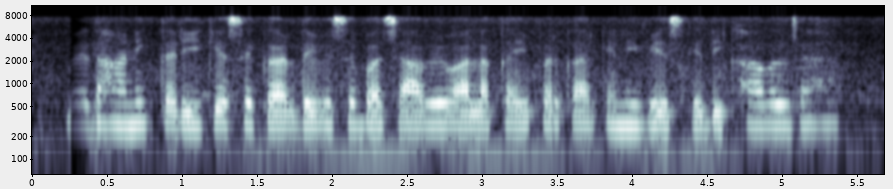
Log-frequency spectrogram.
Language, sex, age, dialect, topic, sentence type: Magahi, female, 18-24, Central/Standard, banking, statement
